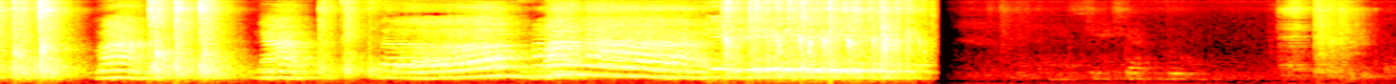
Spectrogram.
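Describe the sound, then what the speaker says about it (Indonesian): A class of students stands and performs a rhythmic spirit clap, with sharp bursts of clapping and loud chanted group voices, then a pause and a brief final burst. "Tepuk semangat."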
